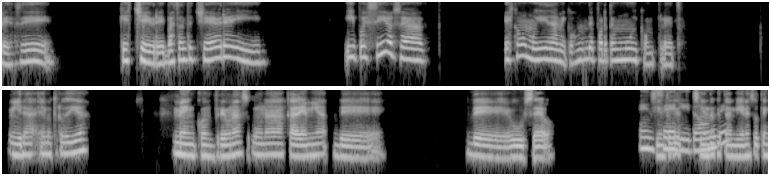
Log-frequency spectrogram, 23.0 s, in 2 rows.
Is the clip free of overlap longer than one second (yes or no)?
no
